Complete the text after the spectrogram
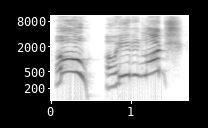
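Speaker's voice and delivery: very high, loud squeal; squeaky surprise. Retold or imitated. Dorit squealing in surprise, very high. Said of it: "Dorit's like".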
